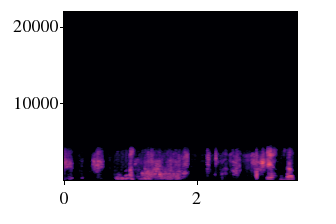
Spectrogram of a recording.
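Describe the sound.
A dog whimpers in a few short, high, wavering whines, mixed with muffled voices and a stretch of rough background noise.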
